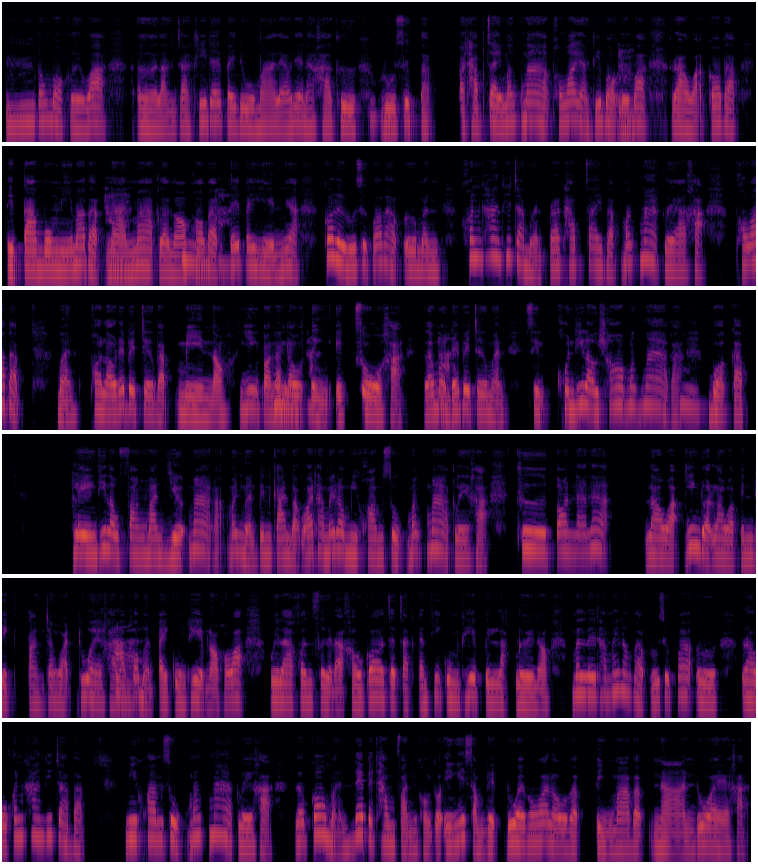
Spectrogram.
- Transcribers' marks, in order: none
- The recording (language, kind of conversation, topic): Thai, podcast, คุณช่วยเล่าประสบการณ์ไปคอนเสิร์ตที่น่าจดจำที่สุดของคุณให้ฟังหน่อยได้ไหม?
